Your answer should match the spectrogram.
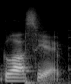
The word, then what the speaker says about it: Glossier: Don't worry, we've demystified it, Glossier.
